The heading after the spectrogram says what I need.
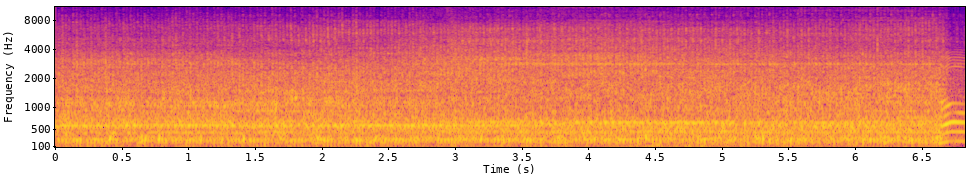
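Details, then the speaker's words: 1987 Johnson 6hp outboard running in water after a carburetor linkage fix, mixture screw about 1¼ turns out: a steady, even buzz with no stumbling. Sounds good but still runs cold; owner suspects the thermostat. "oh yeah baby I've got it set at like one and a quarter turn out sounds good"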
